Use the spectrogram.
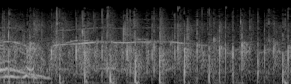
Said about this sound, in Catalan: Un aplaudiment per aquests creadors de joc i pels nostres dimonis.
